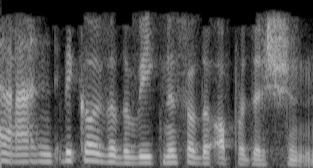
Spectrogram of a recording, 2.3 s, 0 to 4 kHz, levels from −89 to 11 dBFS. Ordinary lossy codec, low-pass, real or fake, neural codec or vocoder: MP3, 32 kbps; 3.6 kHz; fake; codec, 16 kHz in and 24 kHz out, 0.6 kbps, FocalCodec, streaming, 2048 codes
